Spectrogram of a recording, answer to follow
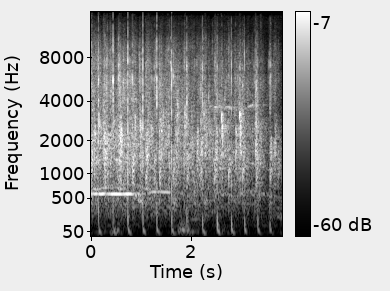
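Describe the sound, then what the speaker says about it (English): A round of applause from a small gathering: steady, distinct claps that are fairly quiet and continue evenly throughout. "Round of applause for Vic for being in there with me."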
